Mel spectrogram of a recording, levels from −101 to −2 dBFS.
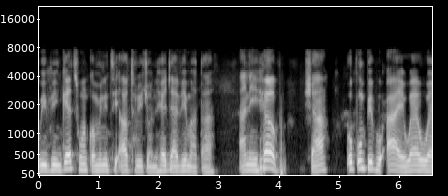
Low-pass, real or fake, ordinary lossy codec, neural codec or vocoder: none; fake; none; codec, 16 kHz, 6 kbps, DAC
